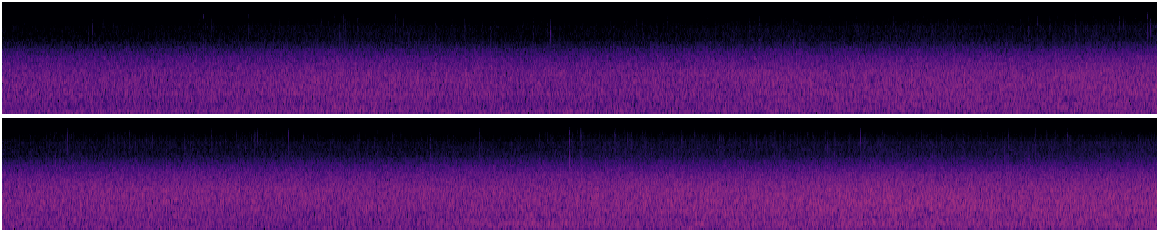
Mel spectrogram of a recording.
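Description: Thunderstorm rain falling steadily, slowly growing louder.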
